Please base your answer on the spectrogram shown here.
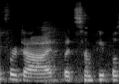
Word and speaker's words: Verdad: is it verdad or here's how do you pronounce that well I'd say for dodd but some people say for dad and it would be saying to be it's verdad but it's all good it's all good it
